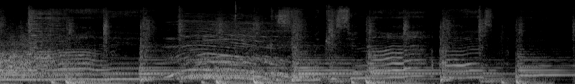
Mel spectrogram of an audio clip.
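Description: A car brakes hard, its tires letting out a long, wavering screech over a steady engine rumble. The squeal rises and falls in pitch and stays loud.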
